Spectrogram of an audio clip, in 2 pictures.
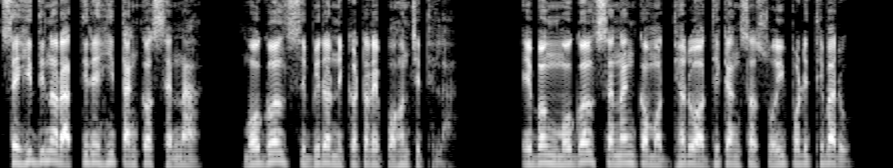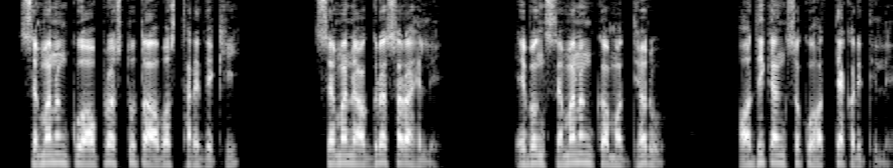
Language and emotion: Odia, neutral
